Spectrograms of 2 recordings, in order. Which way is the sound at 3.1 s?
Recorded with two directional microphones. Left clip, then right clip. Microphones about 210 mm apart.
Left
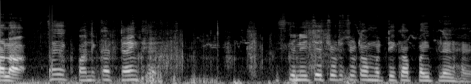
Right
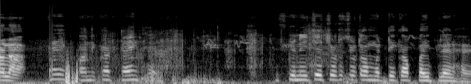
35° right (ahead or behind).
